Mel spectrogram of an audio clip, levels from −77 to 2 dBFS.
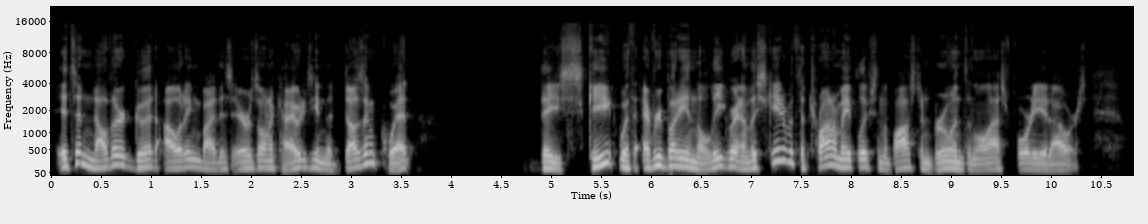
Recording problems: none

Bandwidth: 15 kHz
